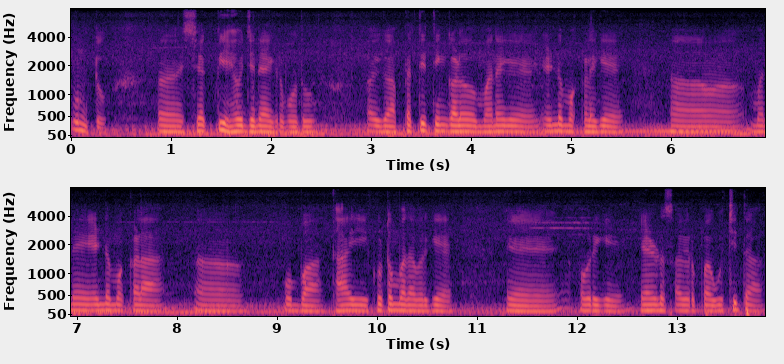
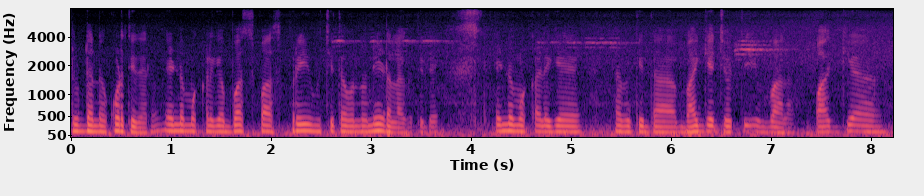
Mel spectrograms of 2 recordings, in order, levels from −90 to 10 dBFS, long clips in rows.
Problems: constant background noise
